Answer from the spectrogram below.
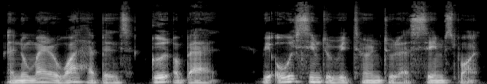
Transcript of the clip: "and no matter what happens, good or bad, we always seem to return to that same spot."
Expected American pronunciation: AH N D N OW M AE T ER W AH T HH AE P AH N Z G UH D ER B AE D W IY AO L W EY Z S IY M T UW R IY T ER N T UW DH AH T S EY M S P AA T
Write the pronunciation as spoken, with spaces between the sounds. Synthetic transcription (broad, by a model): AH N N OW M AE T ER W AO T HH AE P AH N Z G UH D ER B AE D W IY AO L W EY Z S IY M T UW R IY T ER N T UW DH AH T S EY M S P AA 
